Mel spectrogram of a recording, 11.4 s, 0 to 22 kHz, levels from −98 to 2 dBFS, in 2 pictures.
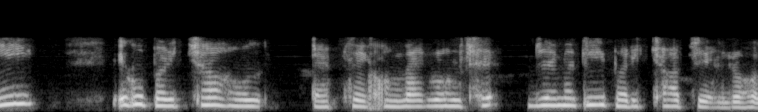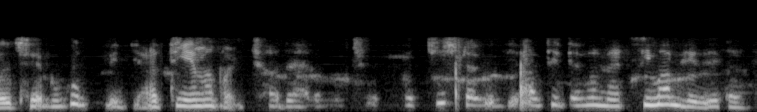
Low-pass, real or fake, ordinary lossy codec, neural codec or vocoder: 5.4 kHz; fake; AAC, 48 kbps; vocoder, 22.05 kHz, 80 mel bands, HiFi-GAN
